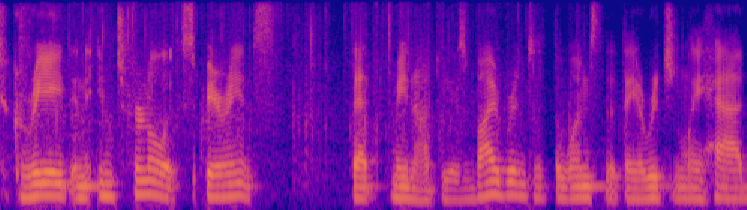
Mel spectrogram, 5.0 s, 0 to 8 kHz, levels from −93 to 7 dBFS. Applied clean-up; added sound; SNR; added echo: neural mask model RNNoise.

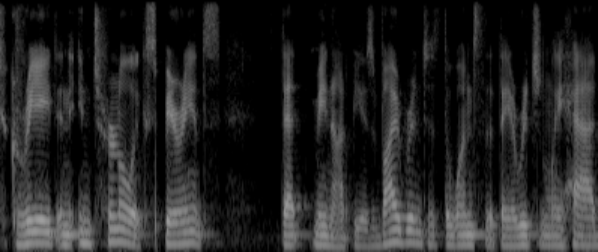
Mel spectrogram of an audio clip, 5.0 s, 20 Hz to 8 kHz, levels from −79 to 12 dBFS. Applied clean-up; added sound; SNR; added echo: none; none; none; none.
